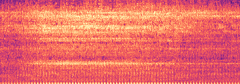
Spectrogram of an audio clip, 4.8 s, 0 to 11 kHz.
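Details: 1999 Cub Cadet HDS 2135 riding mower, very cold weather, choke troublesome, history of starting then dying when cold: single-cylinder chugs heavy, slightly uneven low thump near three beats a second; odd running, cause unclear.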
